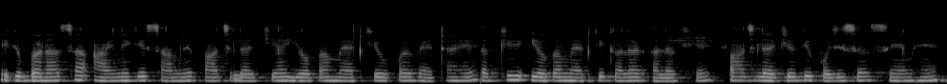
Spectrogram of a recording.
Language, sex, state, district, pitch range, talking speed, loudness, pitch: Hindi, female, Bihar, Bhagalpur, 165-180 Hz, 175 wpm, -35 LUFS, 175 Hz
